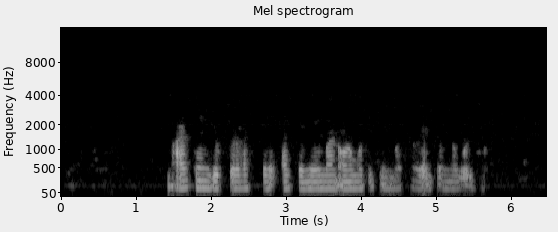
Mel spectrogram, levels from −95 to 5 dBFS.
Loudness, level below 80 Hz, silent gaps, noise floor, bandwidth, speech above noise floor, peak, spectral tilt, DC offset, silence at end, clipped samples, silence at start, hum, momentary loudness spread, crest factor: -40 LUFS; -76 dBFS; none; -86 dBFS; 4 kHz; 47 dB; -16 dBFS; -11.5 dB/octave; under 0.1%; 0.95 s; under 0.1%; 1.4 s; none; 14 LU; 26 dB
